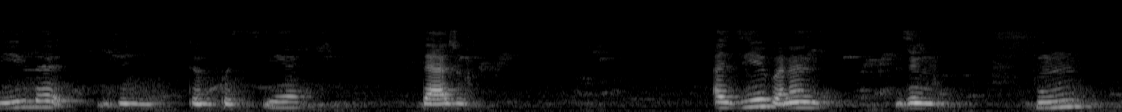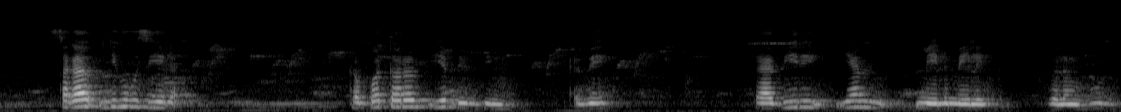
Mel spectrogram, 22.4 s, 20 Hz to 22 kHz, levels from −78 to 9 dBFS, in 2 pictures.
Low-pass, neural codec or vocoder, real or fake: 7.2 kHz; none; real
